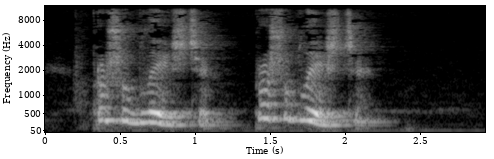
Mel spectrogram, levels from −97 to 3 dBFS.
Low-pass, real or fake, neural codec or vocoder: 10.8 kHz; real; none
